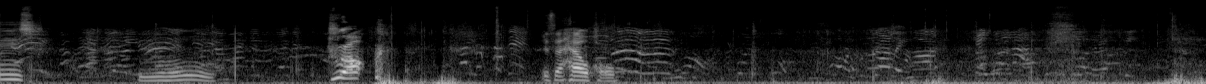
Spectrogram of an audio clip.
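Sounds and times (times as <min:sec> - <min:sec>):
children chattering and calling: 0:00.0 - 0:12.0
low rumble on microphone: 0:11.3 - 0:12.0.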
